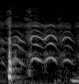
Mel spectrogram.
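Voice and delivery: quick high-pitched giggle; high squeaky laugh. Real, not acted. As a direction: let out a short squeal of laughter. Laughing at his own joke.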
